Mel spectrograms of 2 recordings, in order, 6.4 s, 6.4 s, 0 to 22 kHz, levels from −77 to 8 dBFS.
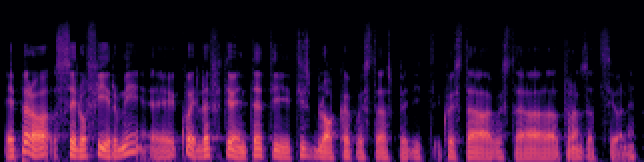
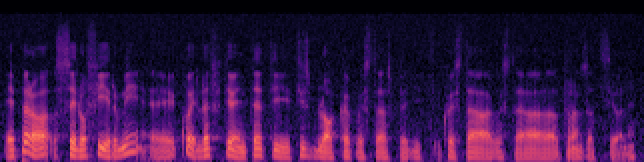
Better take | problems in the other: first | hiss; faint; throughout; 25 dB below the speech

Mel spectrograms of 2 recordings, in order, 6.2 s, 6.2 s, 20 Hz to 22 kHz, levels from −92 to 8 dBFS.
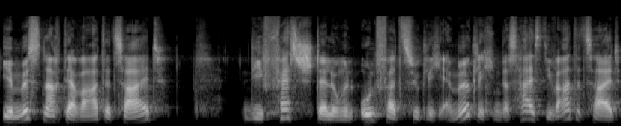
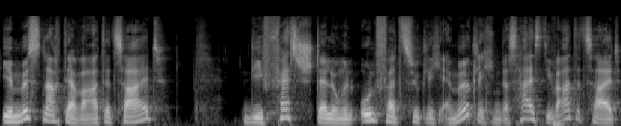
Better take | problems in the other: second | thin; very; fading below 350 Hz

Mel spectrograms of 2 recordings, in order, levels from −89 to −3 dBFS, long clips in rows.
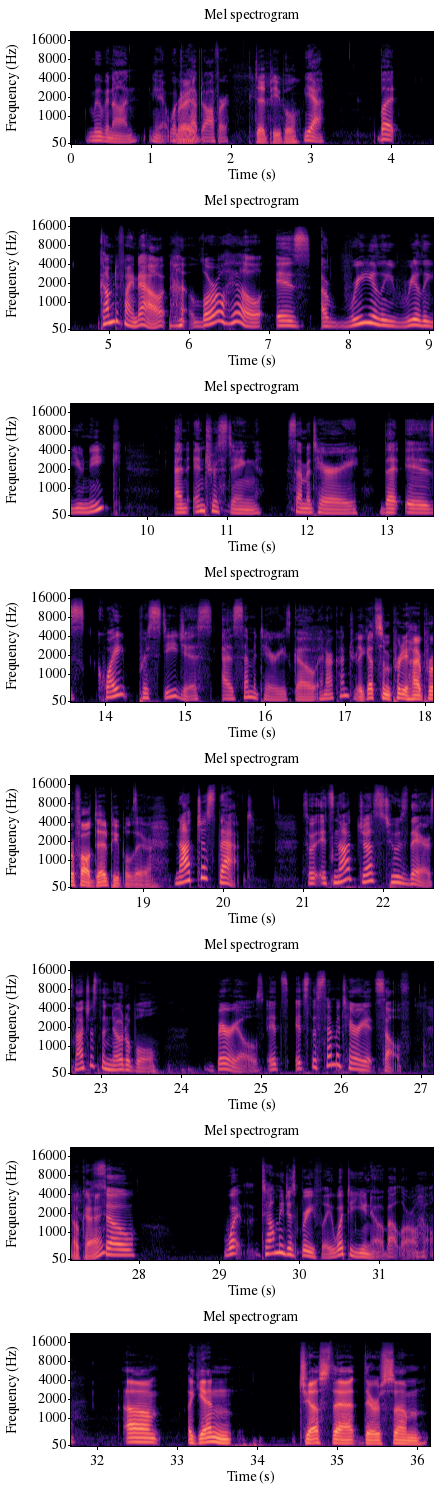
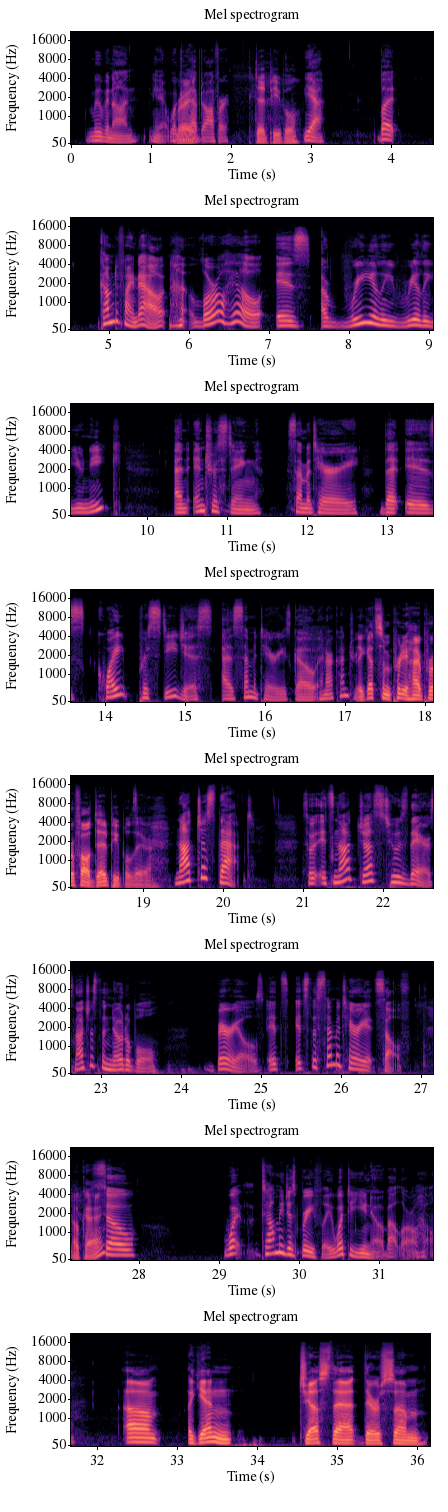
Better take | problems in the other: neither | none

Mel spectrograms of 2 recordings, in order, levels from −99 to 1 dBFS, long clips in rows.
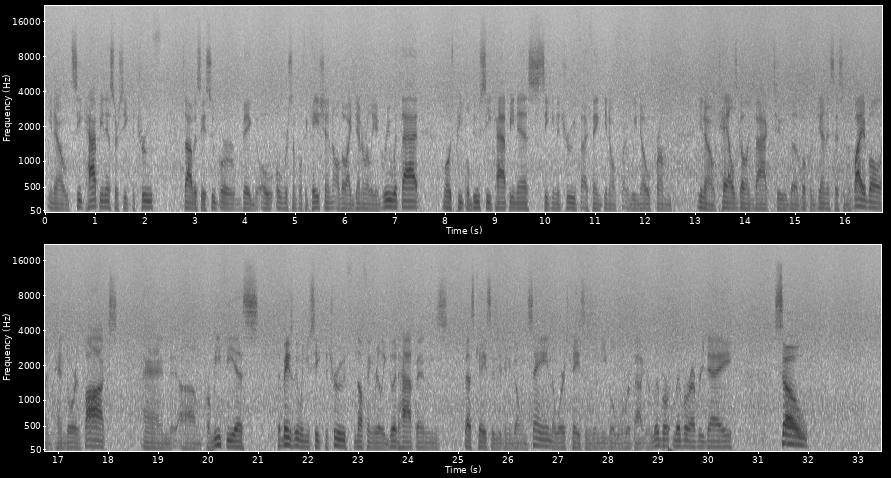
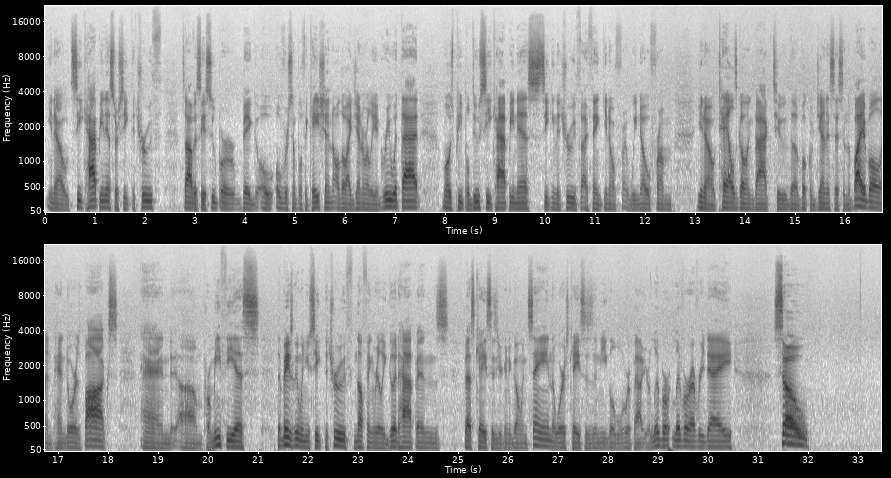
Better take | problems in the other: second | hiss; loud; throughout; 5 dB below the speech; faint in the second

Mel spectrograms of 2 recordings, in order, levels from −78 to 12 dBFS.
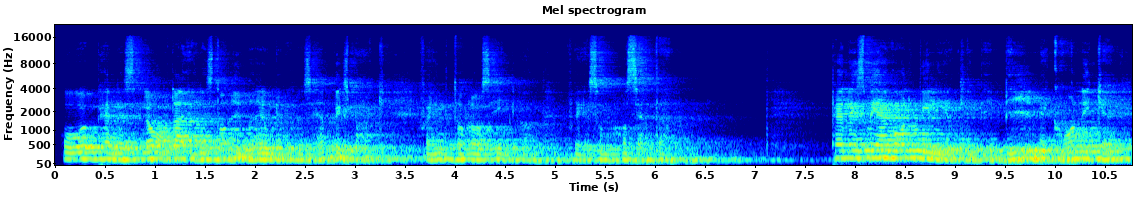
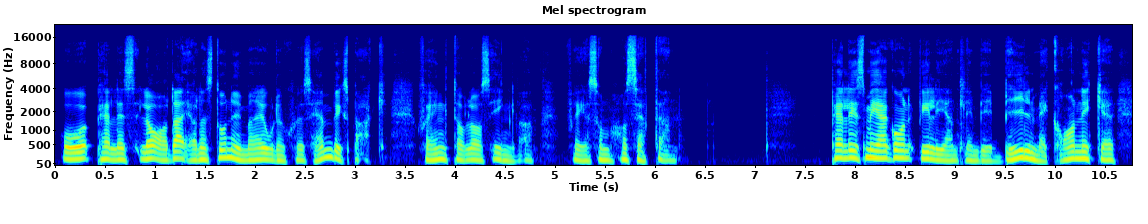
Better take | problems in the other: second | off-mic speech; far // room echo; noticeable; dies away in 2 s

